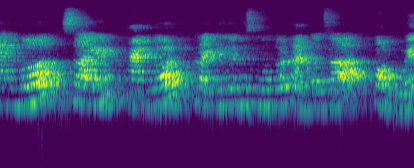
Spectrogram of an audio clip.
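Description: A woman's voice in lively, high-pitched phrases about a second each, with rising pitch at the start of each phrase.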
